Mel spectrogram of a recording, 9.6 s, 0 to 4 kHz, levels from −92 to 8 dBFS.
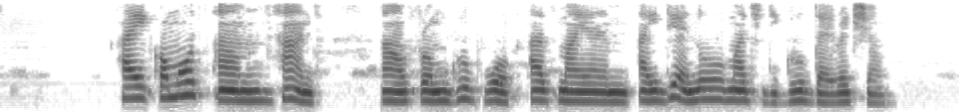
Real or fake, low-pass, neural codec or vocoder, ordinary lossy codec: real; 3.6 kHz; none; none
